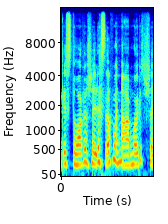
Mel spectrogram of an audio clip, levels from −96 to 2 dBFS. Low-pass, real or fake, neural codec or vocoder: 14.4 kHz; fake; codec, 32 kHz, 1.9 kbps, SNAC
